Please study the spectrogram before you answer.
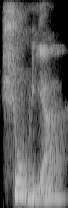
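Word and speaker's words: lluvia: we use it for words written with orthographic Y or orthographic double L. For example, plashia meaning beach, shria meaning rain. Those words are pronounced with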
